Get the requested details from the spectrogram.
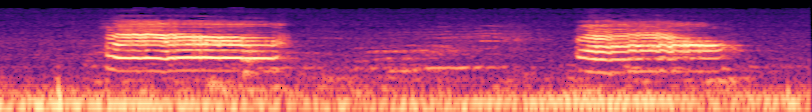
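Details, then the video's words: A cat gives two drawn-out meows, each nearly a second long, bright and nasal with steady pitch, separated by a quiet gap with faint low background hum. "Tiếng mèo kêu || The sound and picture of the Cat"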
